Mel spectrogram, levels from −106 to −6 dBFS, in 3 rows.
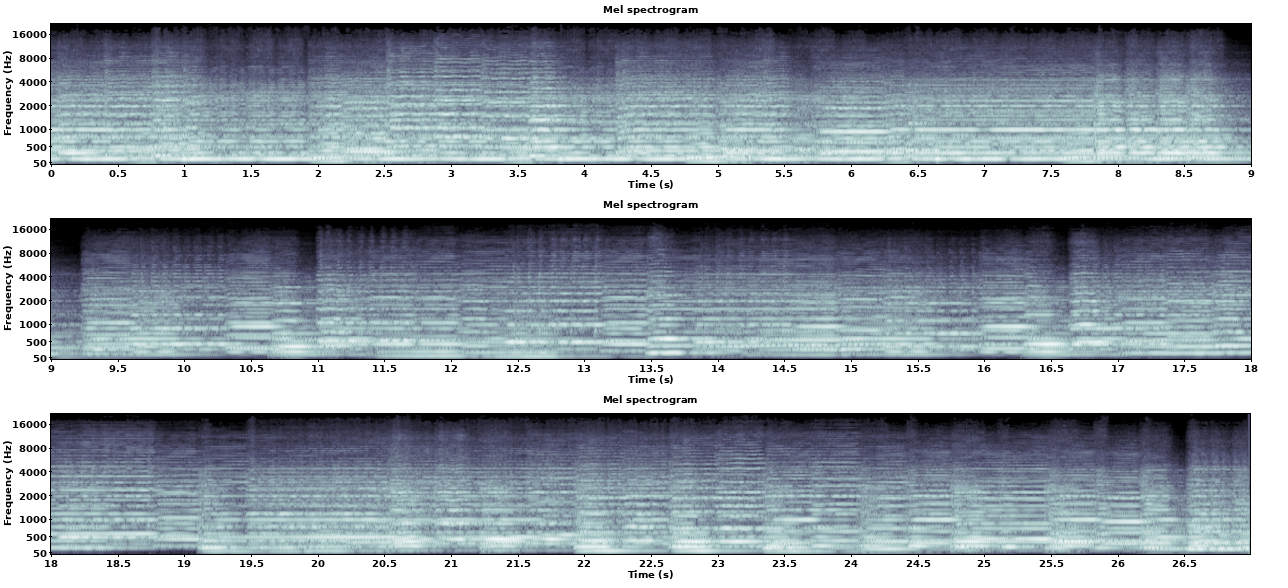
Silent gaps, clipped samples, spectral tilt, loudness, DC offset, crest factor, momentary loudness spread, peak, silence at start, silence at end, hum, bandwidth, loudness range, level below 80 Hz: none; under 0.1%; -7 dB/octave; -17 LUFS; under 0.1%; 14 dB; 6 LU; -2 dBFS; 0 s; 0 s; none; 12 kHz; 4 LU; -54 dBFS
